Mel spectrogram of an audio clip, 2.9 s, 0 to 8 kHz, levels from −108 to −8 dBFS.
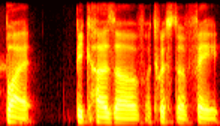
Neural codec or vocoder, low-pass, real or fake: none; 7.2 kHz; real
